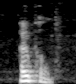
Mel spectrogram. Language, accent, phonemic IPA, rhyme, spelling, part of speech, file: English, Southern England, /ˈəʊpəl/, -əʊpəl, opal, noun, LL-Q1860 (eng)-opal.wav
- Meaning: A mineral consisting, like quartz, of silica, but inferior to quartz in hardness and specific gravity, of the chemical formula SiO₂·nH₂O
